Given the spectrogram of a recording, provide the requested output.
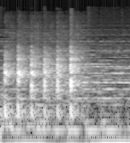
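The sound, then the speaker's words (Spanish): Soft knocking on a wooden door, about six quick, evenly spaced raps lasting roughly a second, followed by quiet room tone. No one speaks. “Mientras tanto, el lobo se fue a casa de la abuelita, llamó suavemente a la puerta.”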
